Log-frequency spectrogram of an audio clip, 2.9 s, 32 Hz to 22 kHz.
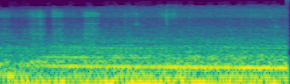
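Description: A Porsche 992 4S Convertible in Sport Plus mode on side roads, its engine a loud, steady low rumble that builds slightly in the second half, close and continuous with no talking.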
